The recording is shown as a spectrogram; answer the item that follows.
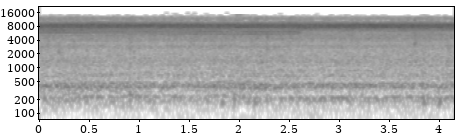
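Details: A short stretch of Japanese honey bees fanning on a hot day: a constant low hum with an unchanging high-pitched hiss above it.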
